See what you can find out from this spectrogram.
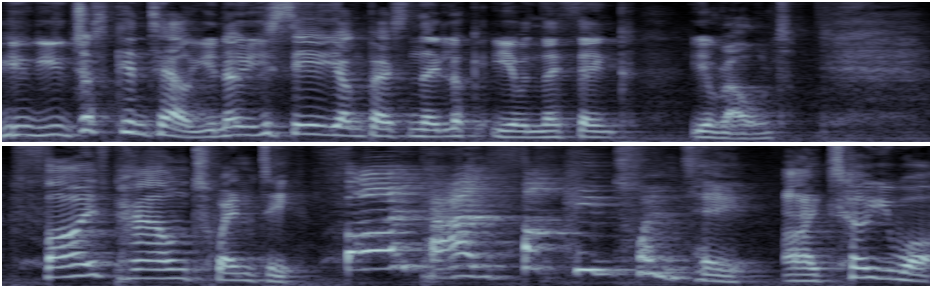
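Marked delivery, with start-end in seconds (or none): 4.7-9.3 angry, much higher, slower. Complaining about being charged £5.20 by a young server, livid. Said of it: "I am fucking livid".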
